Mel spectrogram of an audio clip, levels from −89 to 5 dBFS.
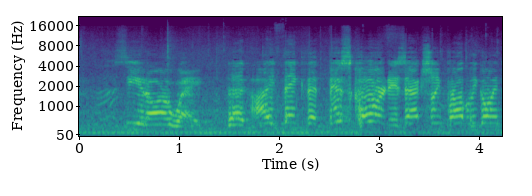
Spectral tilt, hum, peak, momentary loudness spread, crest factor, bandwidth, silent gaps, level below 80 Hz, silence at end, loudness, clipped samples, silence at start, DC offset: -3.5 dB/octave; none; -6 dBFS; 7 LU; 12 dB; 16 kHz; none; -52 dBFS; 0 s; -18 LUFS; under 0.1%; 0 s; under 0.1%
